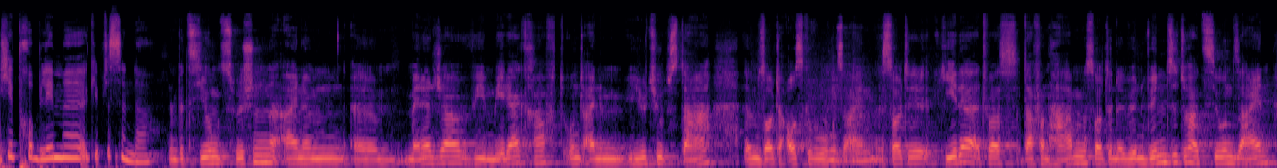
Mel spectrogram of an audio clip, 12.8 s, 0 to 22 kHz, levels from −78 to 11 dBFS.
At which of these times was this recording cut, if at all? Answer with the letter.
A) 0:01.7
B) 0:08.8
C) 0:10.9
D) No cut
A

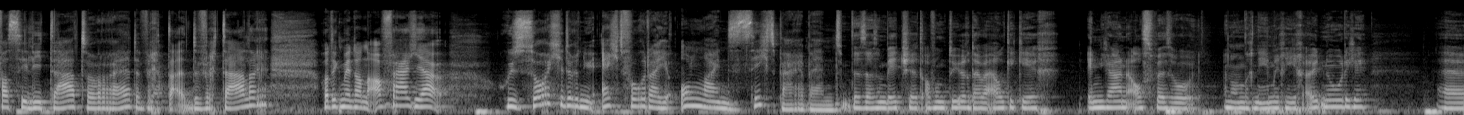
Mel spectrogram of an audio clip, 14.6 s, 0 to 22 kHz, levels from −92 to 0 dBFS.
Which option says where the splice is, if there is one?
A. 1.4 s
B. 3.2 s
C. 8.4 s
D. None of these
C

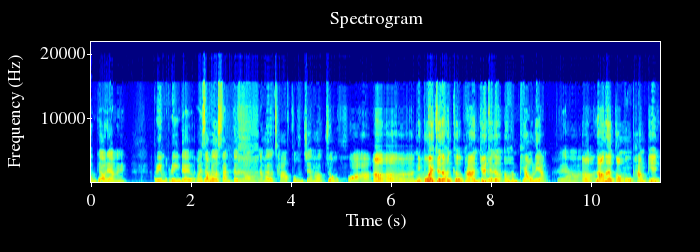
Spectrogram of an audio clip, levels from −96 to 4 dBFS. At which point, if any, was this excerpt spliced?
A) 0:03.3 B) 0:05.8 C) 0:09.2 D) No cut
A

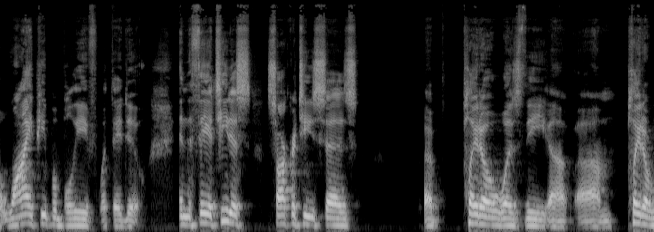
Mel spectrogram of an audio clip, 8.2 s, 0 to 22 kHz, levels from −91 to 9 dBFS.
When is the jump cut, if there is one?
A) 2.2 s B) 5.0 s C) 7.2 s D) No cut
D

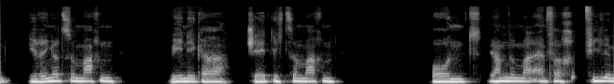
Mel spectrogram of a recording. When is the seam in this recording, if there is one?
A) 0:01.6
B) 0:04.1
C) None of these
C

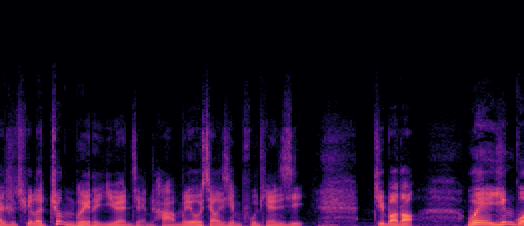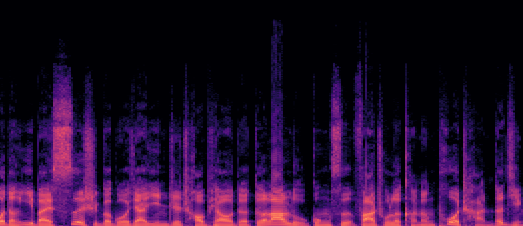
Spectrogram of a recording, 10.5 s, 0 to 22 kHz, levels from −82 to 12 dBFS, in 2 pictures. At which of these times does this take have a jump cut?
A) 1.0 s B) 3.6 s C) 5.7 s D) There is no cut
B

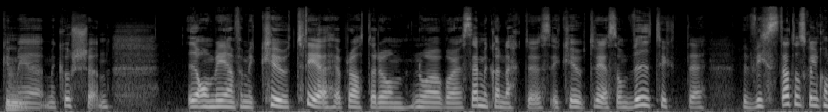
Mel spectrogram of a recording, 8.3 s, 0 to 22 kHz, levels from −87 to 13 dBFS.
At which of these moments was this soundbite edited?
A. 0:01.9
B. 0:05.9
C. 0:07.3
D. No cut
D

